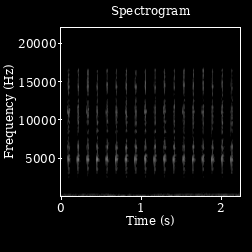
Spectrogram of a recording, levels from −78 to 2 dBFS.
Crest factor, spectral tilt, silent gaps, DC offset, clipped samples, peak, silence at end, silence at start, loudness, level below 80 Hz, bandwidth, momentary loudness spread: 24 dB; -0.5 dB/octave; none; under 0.1%; under 0.1%; -26 dBFS; 0 s; 0 s; -47 LUFS; -58 dBFS; 17 kHz; 3 LU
